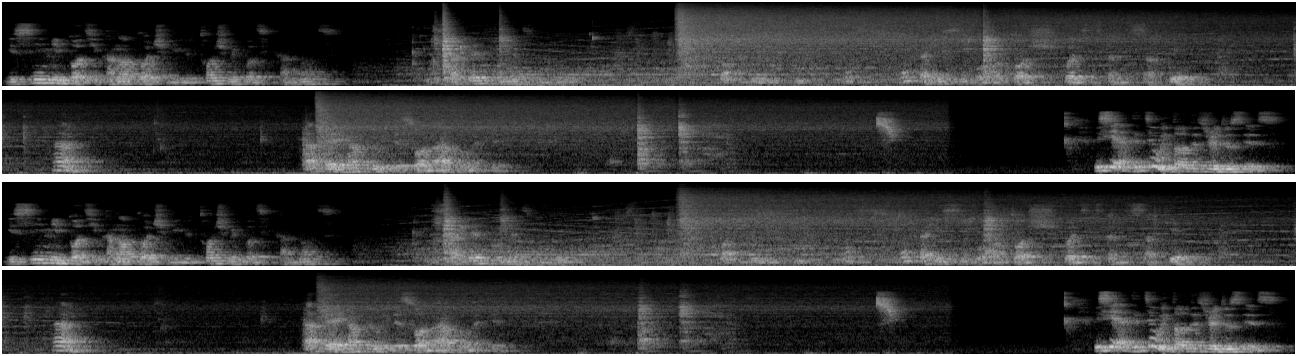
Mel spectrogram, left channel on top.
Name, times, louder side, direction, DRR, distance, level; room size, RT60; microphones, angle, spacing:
voice 1, 0.0-3.3 4.2-5.7 7.2-8.1 8.4-11.8 13.4-13.7 16.0-18.0 21.7-21.9 23.6-25.7, equal, 15° right, -6 dB, 0.8 m, -25 dB
sound 1, 3.5-15.0, right 1 dB, 45° right, 0.5 m, -39 dB
Hiss, 3.8-22.4, left 3 dB, 55° left, 0.4 m, -35 dB
2.7 x 2.5 x 2.3 m, 0.75 s
head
